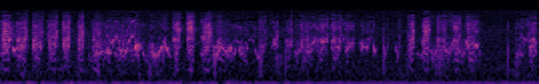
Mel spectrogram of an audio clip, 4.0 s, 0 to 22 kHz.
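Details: Black stork nest at Karula, 31 May 2017 shortly before 1 pm, chicks taking pieces of two big fish; fast, noisy, rasping chatter running almost continuously, fading slightly toward the end.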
